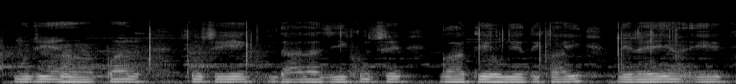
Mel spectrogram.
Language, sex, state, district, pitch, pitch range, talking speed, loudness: Hindi, male, Chhattisgarh, Bilaspur, 120 Hz, 115-125 Hz, 120 wpm, -28 LUFS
